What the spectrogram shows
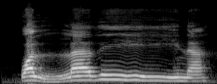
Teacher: জালটা জিহ্বার আগা থেকে নরম করে উচ্চারণ হবে এবং জেরের বাম পাশে জজমেলা ই আসার কারণে এক আলিফ টেনে পড়তে হবে।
